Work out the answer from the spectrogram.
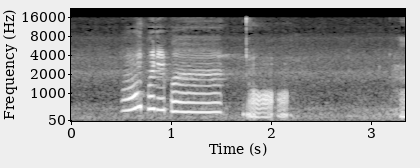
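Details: A male pet parrot named Chewy repeats "Hi pretty bird" in a clear, rising, human-like voice, and a person answers in a lower tone.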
